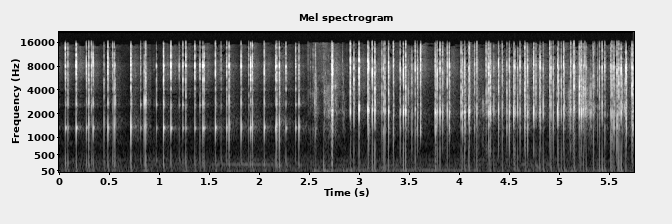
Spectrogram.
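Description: Long nails tap quickly on a clear plastic jar with a black lid, partly filled with small golden pieces, and the jar is shaken. The result is a dense run of crisp, bright, clicky taps with a rattling, crinkly texture and almost no low end.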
